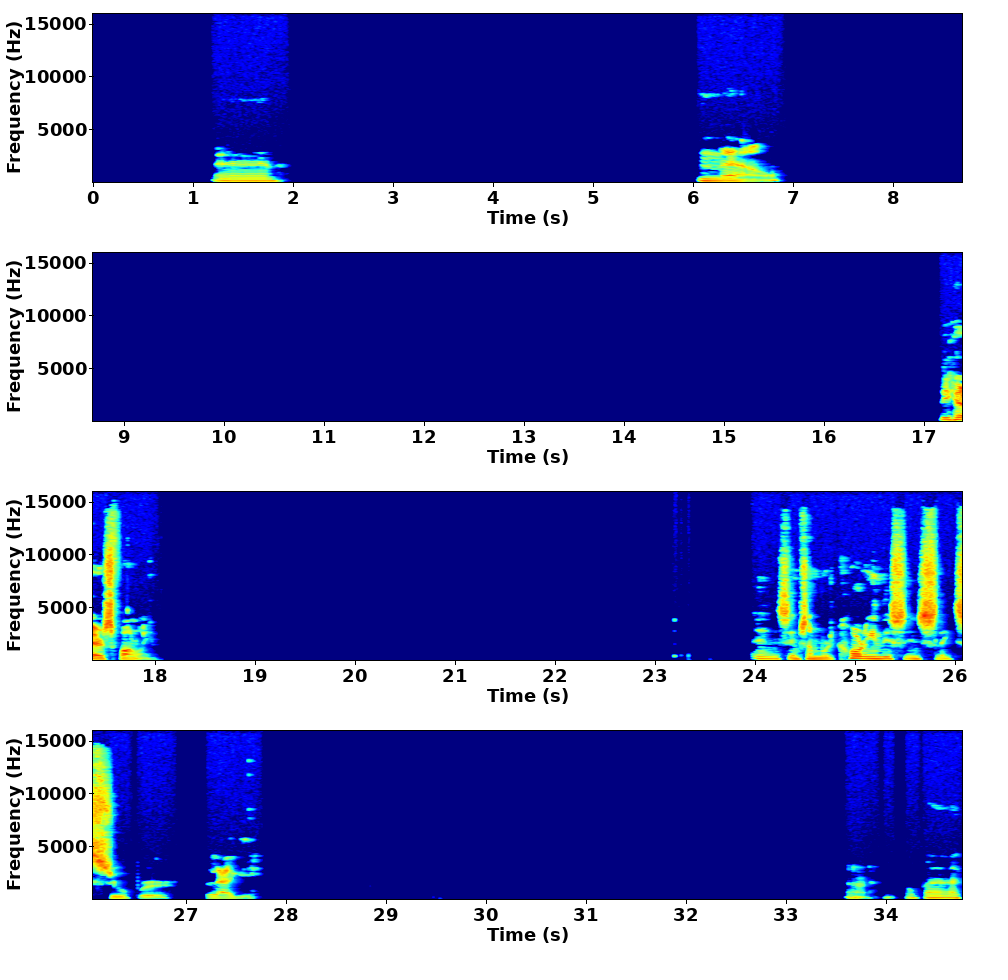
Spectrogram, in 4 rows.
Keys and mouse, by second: 1.3 click, 2.2 space, 12.4-14.5 middle drag, 27.2-28.9 middle drag, 33.4 space, 34.5 click.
